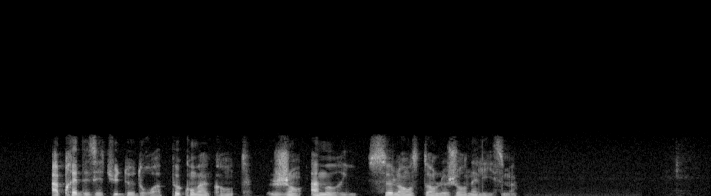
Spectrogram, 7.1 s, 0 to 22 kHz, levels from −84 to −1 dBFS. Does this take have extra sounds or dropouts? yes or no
no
